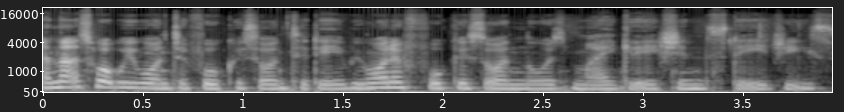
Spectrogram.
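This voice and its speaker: This woman talks at a fairly quick pace with a Scottish accent. Her pitch sits in the medium range and moves with ordinary variation. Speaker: cloud technology advocate. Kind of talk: conference presentation.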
